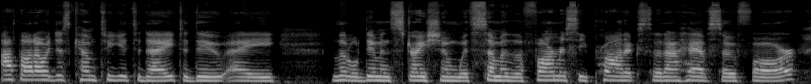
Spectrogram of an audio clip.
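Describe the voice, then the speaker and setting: In a very clean recording with a silent background, a woman speaks at a moderate pace and medium pitch with monotone, flat intonation. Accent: strong Southern US. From Southern United States. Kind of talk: makeup tutorial talk to camera. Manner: casual, chatty.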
